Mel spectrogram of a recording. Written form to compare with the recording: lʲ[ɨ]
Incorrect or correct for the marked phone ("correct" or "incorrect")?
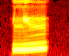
correct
